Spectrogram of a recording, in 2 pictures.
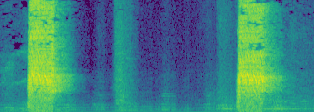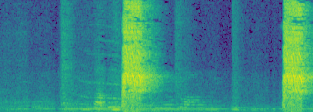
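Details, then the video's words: Javan myna chick begging, a recording used to lure adult birds: loud, harsh, rasping hisses about a third of a second long, repeated roughly every two seconds, with a faint low hum between them. "Suara anak jalak kebo untuk pikat burung jalak kebo indukan"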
